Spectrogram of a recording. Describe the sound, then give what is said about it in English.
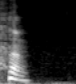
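A single short cough, a brief voiced burst that dies away quickly into near silence. “pardon me for coughing for some reason.”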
